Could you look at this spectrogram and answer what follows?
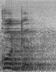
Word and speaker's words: could: जैसे कुड, तो COULD यहाँ पे लिखा गया है कुल्ड, लेकिन इसको कुल्ड नहीं पढ़ेंगे, L साइलेंट हो जाएगा, इसको हम कुड पढ़ेंगे।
